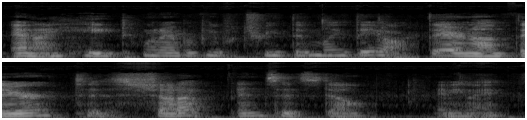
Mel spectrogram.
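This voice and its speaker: A woman vlogger chatting casually and excitedly to the camera, animated and rambling with expressive asides. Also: mid-range voice, a little fast. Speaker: book haul vlogger and fiction author.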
